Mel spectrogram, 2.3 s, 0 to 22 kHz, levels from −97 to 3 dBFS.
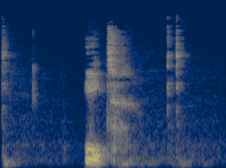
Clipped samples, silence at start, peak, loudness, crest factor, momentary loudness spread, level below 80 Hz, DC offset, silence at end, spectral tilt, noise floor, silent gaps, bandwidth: under 0.1%; 0.05 s; -12 dBFS; -29 LUFS; 20 dB; 20 LU; -70 dBFS; under 0.1%; 0.45 s; -4 dB/octave; -66 dBFS; none; 14.5 kHz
